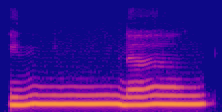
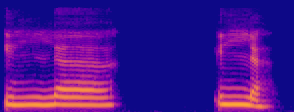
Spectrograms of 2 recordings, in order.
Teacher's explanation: So the difference is because we apply the rule of gunna on meme and noon mushaddad, because meme and noon are nasal sounds, and they emit a resonating sound from the nose. So for the beautification when reciting, you have to hold that nasal sound for 2 seconds. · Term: ghunna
